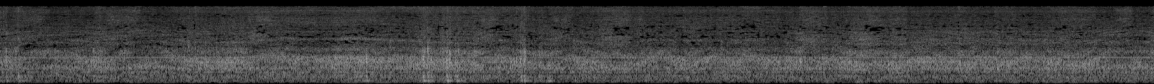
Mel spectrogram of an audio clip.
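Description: A handheld vacuum cleaner whirs steadily, close by.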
